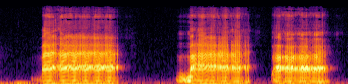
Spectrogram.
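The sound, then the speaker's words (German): A person imitates a goat, giving three wavering, nasal bleats in a row, the first two longer and the last one shorter, loud. “Ja, du hast recht, das war eine Ziege.”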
